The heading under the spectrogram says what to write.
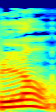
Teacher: it's a nasal sound the A and the N are combined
